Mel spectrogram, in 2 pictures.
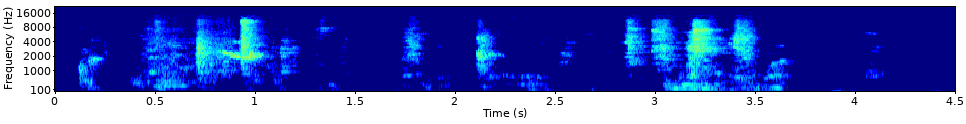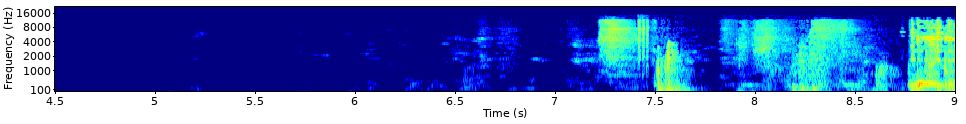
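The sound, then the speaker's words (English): A dog greeting at a door as it is opened and he is let in, quiet shuffling at first, then loud bursts of excited panting and snuffling over the final couple of seconds. “sorry, give me a second, I'm just going to open the door, my dog's greeting at the door here. Let him in.”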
